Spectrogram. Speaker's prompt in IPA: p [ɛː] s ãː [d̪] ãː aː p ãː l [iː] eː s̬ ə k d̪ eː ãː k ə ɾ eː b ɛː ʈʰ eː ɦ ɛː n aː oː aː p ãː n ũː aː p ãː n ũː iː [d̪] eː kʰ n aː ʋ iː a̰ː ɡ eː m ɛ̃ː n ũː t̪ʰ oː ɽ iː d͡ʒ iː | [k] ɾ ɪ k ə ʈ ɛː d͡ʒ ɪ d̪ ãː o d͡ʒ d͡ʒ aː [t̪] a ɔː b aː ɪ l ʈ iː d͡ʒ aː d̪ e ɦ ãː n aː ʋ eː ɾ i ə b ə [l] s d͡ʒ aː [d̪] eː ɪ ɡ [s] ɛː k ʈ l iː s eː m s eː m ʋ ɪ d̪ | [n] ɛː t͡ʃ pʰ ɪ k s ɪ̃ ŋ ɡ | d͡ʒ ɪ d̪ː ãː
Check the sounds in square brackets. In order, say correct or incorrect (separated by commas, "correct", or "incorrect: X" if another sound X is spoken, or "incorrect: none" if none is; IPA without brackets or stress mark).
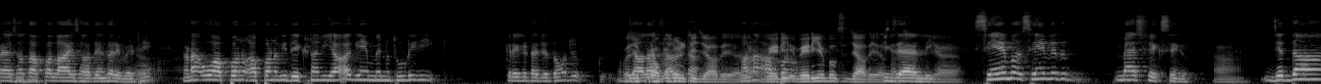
correct, incorrect: t̪, incorrect: aː, correct, correct, incorrect: d̪, correct, correct, incorrect: z, incorrect: m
